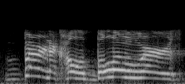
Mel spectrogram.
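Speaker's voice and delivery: loud, put-on pirate grumbling; pirate grumble. A narrator's reading. Pirate seeing a newcomer arrive, grumbling. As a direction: curse crossly like a salty pirate. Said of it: "Pirate grumbled".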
